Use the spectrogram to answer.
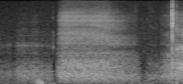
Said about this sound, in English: Take a full inhale and a full exhale.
